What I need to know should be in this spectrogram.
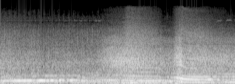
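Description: A race car speeds past with a rushing whoosh.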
